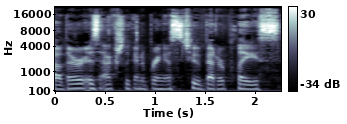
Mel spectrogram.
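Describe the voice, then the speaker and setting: A woman speaks with an American accent at a fairly low pitch. Vocal fry runs through her voice. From United States. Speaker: tech company executive. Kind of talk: interview conversation. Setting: video call.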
